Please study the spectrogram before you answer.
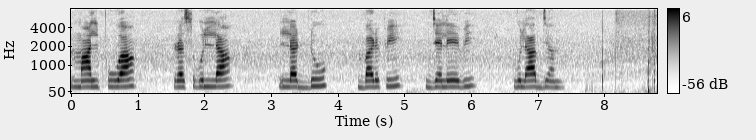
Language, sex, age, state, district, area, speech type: Urdu, female, 45-60, Bihar, Supaul, rural, spontaneous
